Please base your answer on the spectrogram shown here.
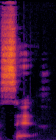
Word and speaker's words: cerf: Le cerf, ça s'écrit avec C, E, R et F muet, un cerf.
